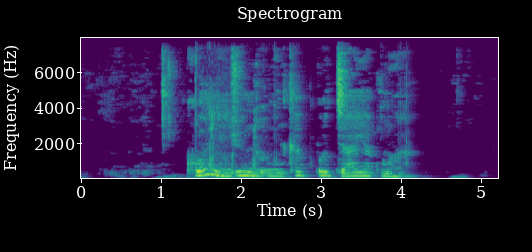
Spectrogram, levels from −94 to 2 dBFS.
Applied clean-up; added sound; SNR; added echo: classical method WPE with log-MMSE.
